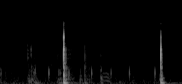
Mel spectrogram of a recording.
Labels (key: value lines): label: biophony, knock croak
recorder: SoundTrap 300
